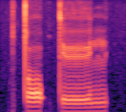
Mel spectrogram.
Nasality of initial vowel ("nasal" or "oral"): oral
